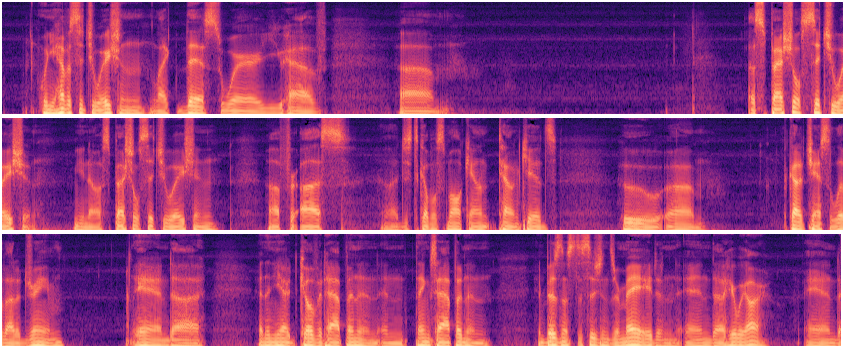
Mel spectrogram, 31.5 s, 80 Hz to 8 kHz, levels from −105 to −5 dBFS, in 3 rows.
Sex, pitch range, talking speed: male, 85-95 Hz, 125 wpm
